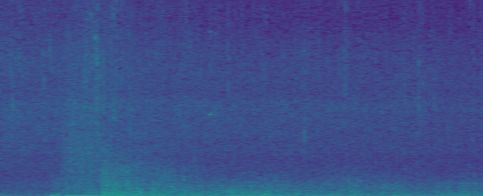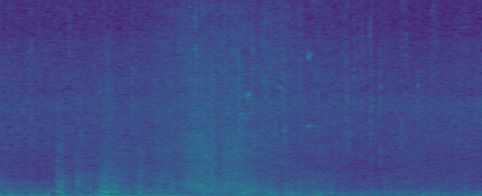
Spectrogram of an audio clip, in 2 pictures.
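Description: A thunderstorm in the game Life Is Strange roars with steady heavy rain and wind, and deep rolling thunder swells near the start and again toward the end, loud and enveloping with no talking.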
